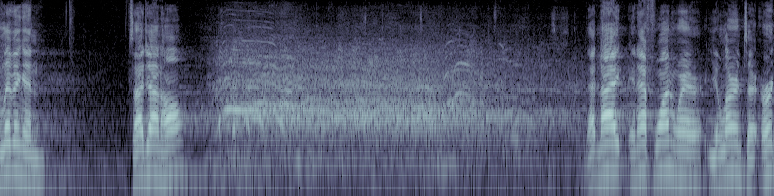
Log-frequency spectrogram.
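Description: A man speaks into a microphone, his voice carried over loudspeakers.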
